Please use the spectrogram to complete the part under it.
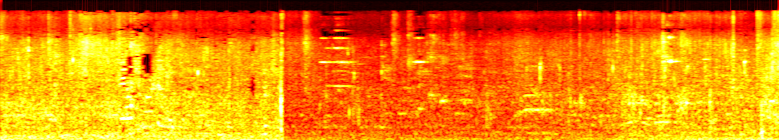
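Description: A young woman gulps a drink from a can.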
